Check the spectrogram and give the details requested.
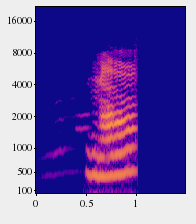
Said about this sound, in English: Oh, stop giving me that look. What do you know? You're just a cat.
